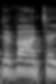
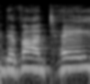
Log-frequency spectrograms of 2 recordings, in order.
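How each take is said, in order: First: The name ends without the final 'ay' sound. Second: The name ends with a final 'ay' sound. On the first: The speaker calls it wrong. "I've always said Devonta" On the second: The speaker calls it right. "I need to say Devontae Smith"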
